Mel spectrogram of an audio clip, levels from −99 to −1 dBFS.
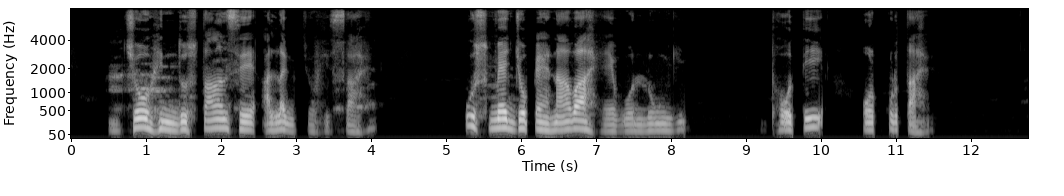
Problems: background sounds at intervals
